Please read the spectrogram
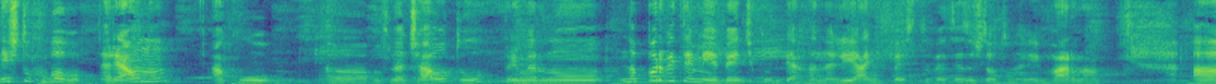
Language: Bulgarian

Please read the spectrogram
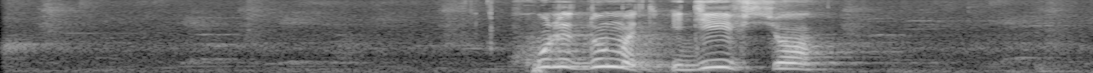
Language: Russian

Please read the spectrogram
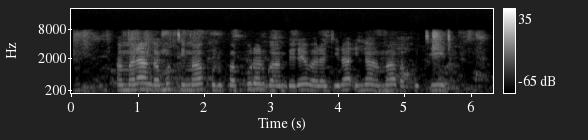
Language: Kinyarwanda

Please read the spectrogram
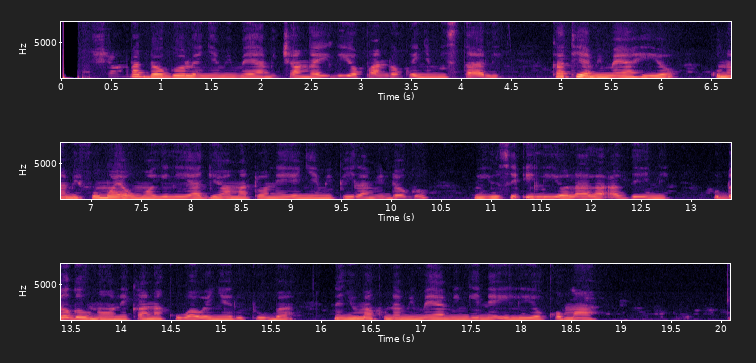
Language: Swahili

